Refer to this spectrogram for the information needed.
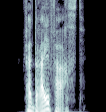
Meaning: second-person singular present of verdreifachen
- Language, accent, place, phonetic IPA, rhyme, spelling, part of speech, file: German, Germany, Berlin, [fɛɐ̯ˈdʁaɪ̯ˌfaxst], -aɪ̯faxst, verdreifachst, verb, De-verdreifachst.ogg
